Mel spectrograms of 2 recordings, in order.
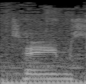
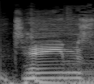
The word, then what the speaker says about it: Thames: pronounce english river moniker everybody in the united states calls it the thames river so i i'm just gonna go with that i know ben says tim's but ben says a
